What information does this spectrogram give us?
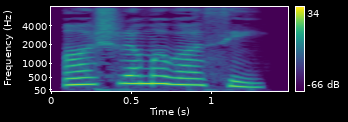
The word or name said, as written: ಆಶ್ರಮವಾಸಿ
